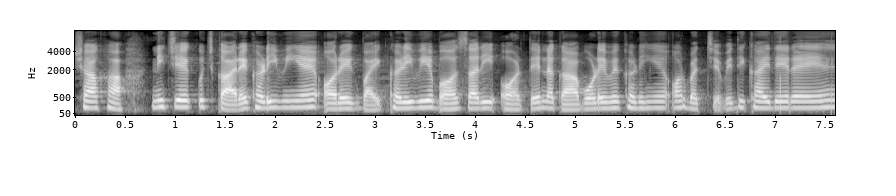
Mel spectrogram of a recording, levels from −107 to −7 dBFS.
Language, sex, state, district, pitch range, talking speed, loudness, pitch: Hindi, female, Uttar Pradesh, Budaun, 160-190 Hz, 220 wpm, -18 LUFS, 180 Hz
